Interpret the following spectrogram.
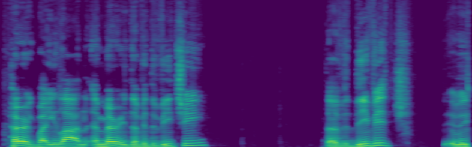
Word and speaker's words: Davidovich: by Ilan and Mary Davidovich. He says you said it's not the Davidici. You don't pronounce the I at the end? Davidovich.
